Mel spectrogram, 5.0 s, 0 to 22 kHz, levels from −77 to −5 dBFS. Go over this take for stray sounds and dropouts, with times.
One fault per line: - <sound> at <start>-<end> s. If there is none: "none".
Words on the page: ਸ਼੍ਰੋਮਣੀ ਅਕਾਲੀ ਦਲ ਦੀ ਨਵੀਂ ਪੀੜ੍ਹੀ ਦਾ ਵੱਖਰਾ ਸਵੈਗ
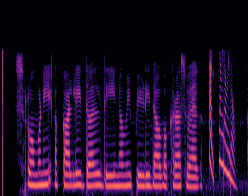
- chirp at 4.2-4.8 s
